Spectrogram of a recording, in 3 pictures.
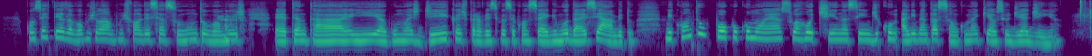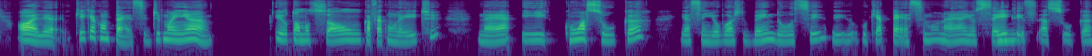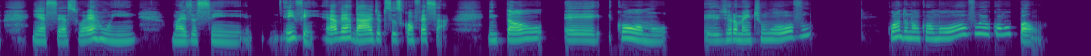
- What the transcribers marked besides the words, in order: tapping; chuckle
- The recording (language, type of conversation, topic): Portuguese, advice, Como posso equilibrar praticidade e saúde ao escolher alimentos?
